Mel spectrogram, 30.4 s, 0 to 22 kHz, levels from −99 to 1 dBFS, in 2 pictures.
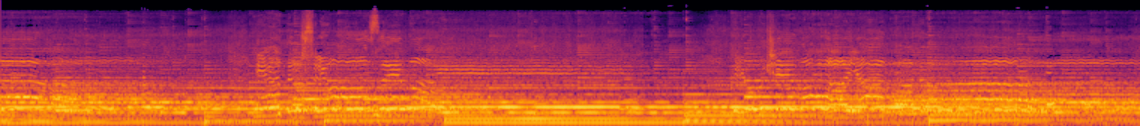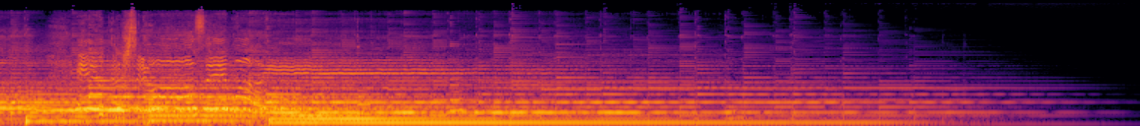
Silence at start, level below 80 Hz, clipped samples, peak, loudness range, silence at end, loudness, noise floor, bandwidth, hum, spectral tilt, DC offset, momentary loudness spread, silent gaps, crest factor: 0 s; -30 dBFS; under 0.1%; -2 dBFS; 14 LU; 2.5 s; -14 LUFS; -68 dBFS; 16.5 kHz; none; -6 dB/octave; under 0.1%; 16 LU; none; 12 dB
